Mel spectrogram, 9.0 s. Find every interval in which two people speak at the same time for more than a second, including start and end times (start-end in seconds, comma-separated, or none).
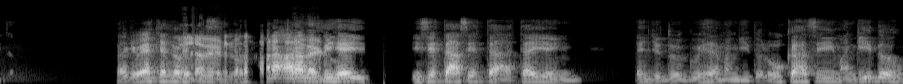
1.7-3.4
